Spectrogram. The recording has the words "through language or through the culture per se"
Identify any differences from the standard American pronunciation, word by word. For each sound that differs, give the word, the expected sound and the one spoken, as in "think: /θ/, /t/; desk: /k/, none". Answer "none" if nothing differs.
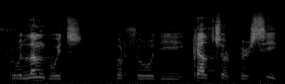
none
